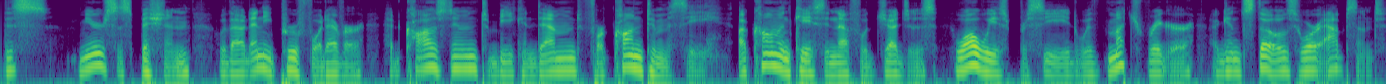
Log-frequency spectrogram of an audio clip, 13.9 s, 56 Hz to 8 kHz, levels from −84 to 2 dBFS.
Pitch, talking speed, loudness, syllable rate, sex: 115 Hz, 140 wpm, -21 LUFS, 4.4 syllables/s, male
